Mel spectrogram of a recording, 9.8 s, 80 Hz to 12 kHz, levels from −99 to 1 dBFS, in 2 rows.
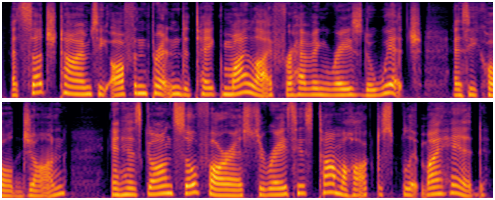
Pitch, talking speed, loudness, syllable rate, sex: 220 Hz, 200 wpm, -19 LUFS, 4.6 syllables/s, female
